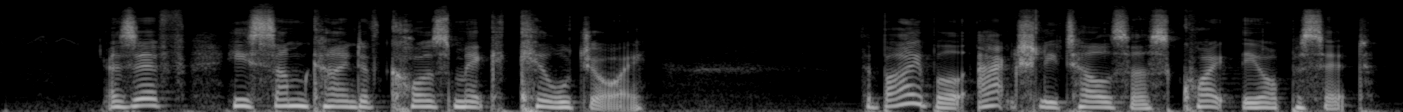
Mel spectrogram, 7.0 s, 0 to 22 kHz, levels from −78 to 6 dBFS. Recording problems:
none

